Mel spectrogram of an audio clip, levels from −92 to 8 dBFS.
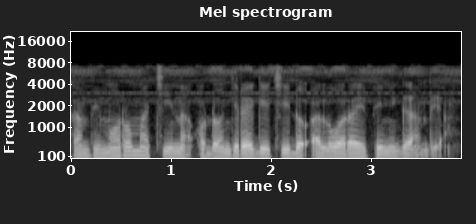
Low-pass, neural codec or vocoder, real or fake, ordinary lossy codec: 7.2 kHz; none; real; none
